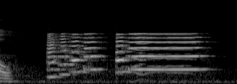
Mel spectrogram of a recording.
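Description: The robotics field's match-start sound effect, a brass-like horn call marking the start of the autonomous period: a short call, then a long steady held note.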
